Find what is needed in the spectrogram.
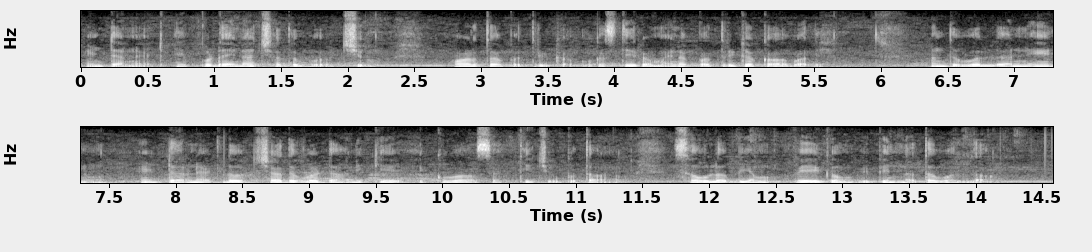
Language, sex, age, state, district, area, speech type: Telugu, male, 18-30, Telangana, Medak, rural, spontaneous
